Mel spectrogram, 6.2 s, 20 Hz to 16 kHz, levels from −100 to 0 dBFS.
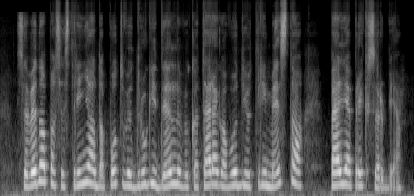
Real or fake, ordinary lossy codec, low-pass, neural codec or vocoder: real; Opus, 24 kbps; 14.4 kHz; none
